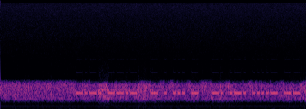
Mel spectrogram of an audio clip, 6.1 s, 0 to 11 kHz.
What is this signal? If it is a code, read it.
Morse code, heard as a keyed tone, about 27 wpm, 370 Hz, with noise. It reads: CQ TEST NR4M
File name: contests / 2019-cw-wpx-kt5j-k5pi- -2330 0-47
